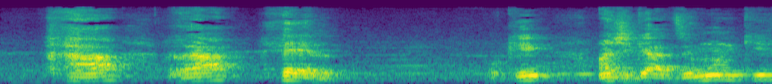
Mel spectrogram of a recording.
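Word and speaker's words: Harahel: Le son H, fait H la sortie, ok? Ha-Ra-Hel.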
